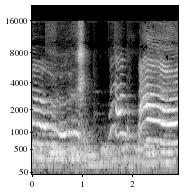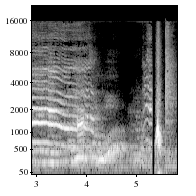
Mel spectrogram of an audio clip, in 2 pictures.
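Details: Wounded domestic cat meowing: a short falling meow, a brief second cry, then a long drawn-out wavering meow lasting about two seconds, ending with a sharp click; a person's voice is heard nearby.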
